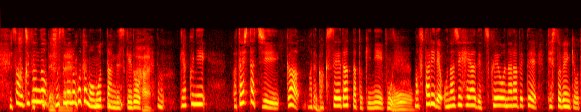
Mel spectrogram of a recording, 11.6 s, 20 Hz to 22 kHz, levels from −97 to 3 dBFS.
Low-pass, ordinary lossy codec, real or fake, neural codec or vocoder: none; none; real; none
